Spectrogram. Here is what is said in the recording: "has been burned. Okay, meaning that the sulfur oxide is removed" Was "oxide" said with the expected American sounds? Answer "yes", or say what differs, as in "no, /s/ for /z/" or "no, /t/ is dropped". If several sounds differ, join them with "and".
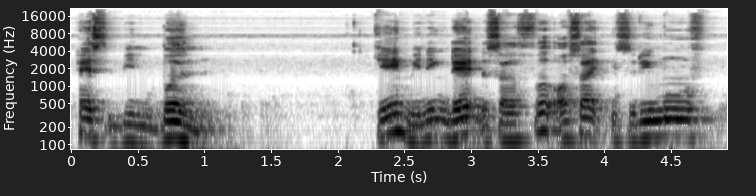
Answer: no, /k/ is dropped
